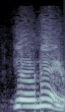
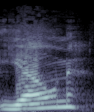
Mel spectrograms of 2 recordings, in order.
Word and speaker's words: Yone: That's how I pronounce it. Does anybody in the chat pronounce it Yone? And if you do, please see yourself out. No, I'm just kidding. I've heard people say it both ways.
